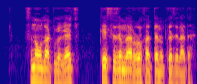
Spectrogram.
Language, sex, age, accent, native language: Uzbek, male, 19-29, Farg'ona, Uzbek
